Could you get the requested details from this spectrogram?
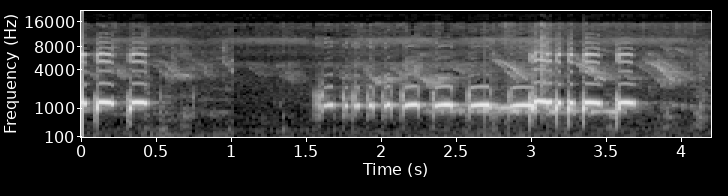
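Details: Trapping lure song of a local zebra dove from Java: a brief loud note pair, a pause, then a long accelerating run of rolling, bubbling coos rising to a loud, clipped finish.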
